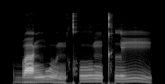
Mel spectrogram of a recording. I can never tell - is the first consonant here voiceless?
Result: no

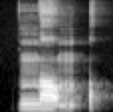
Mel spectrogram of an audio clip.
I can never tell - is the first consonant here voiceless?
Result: no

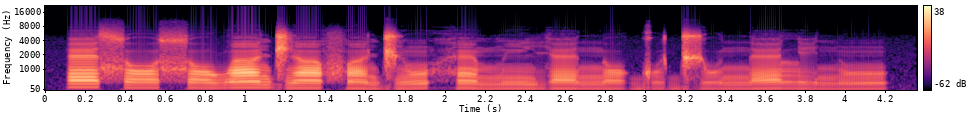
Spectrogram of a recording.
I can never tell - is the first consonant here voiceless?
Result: yes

